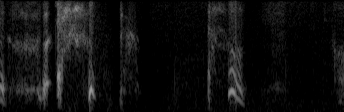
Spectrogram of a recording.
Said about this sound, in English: Cough. And even the cough's coming out for more release.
